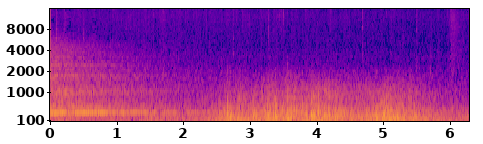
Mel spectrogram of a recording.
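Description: A held music note dies away, then a low, noisy rumble swells about two and a half seconds in and fades out near the end.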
